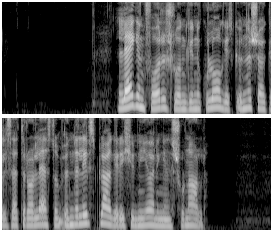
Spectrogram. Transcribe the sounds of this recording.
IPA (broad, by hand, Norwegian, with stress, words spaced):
ˈleːɡən ˈfoːɾəˌʃɭuː ˈeːn ɡʏnəkʊˈloːɡɪsk ˈʉnəˌʃøːkəlsə ˈɛtəɾ ˈoː ˈɑː ˈleːst ˈʊm ˈʉndəˌɭiːʋˌsplɑːɡəɾ ˈiː çʉːˈniːˌoːɾɪŋən ʃʊˈɳɑːl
